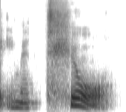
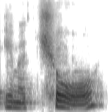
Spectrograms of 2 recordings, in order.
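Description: First: "immature" with a true "tyaw" ending; t instead of ch. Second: "immature" with "chaw" at the end; Australian ch. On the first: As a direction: keep a clean t in "immature". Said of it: "make the t a t". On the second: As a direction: make the t in "immature" a ch. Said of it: "make it a ch there". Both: Shown as a demonstration.

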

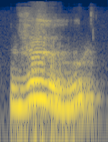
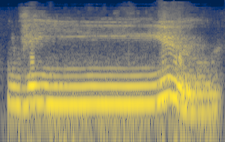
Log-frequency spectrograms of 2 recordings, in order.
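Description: First: Vu as a plain VOO; no y glide. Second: V U drawn out as v-YOU; intrusive y. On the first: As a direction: say vu with no y before the vowel. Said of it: "So it's not vu". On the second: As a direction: glide through a long y in V U. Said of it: "the y comes after the V". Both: Shown as a demonstration.

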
